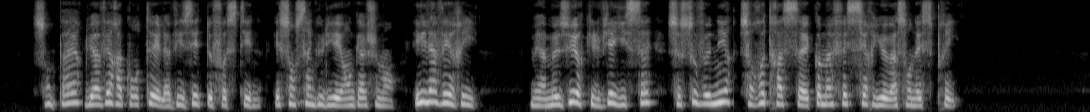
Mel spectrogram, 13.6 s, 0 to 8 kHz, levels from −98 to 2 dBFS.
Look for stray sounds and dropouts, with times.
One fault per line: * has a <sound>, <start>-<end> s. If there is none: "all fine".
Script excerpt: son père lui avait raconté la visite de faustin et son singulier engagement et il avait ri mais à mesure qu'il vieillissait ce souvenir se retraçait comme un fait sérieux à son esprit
all fine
